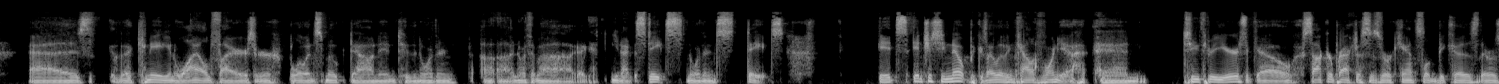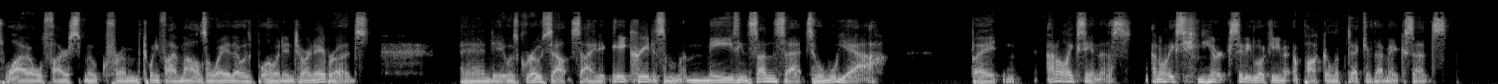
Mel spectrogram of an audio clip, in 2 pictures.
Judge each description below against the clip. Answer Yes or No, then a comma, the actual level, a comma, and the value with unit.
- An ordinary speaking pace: Yes, average, 170 wpm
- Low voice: Yes, very low, 90 Hz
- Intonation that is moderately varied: Yes, average, 4.2 semitones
